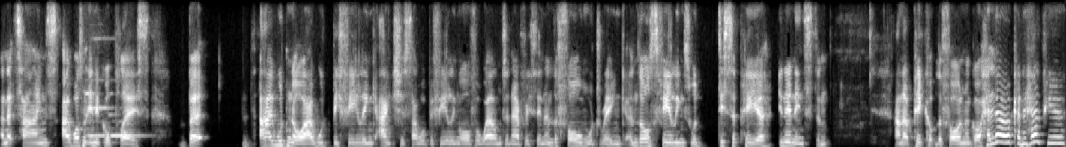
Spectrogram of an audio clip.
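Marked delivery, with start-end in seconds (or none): 13.1-14.2 high, loud, nice, jolly, happy voice. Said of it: "in a nice, jolly, happy voice".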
